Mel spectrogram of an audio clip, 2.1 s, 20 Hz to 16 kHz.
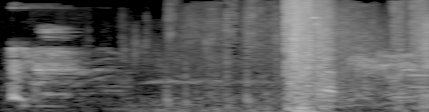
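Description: Call of Duty MW3 gunfire comes in short bursts, including a loud volley near the end, among quieter game noise with a voice in the background.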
